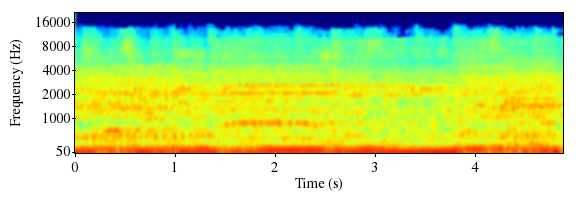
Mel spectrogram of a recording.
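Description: Pop-rock song with singing and guitar playing through the car's Bang & Olufsen audio system, heavy in the bass.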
